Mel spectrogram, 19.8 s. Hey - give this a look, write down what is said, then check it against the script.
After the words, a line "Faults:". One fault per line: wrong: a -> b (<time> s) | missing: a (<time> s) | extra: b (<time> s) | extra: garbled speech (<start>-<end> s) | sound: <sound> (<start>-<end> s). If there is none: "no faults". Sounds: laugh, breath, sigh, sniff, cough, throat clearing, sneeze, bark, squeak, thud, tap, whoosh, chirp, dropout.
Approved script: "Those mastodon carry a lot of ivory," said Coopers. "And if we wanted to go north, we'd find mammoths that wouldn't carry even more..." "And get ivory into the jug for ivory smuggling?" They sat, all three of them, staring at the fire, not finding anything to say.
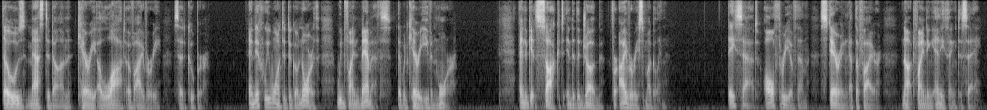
"Those mastodon carry a lot of ivory," said Cooper. "And if we wanted to go north, we'd find mammoths that would carry even more..." "And get socked into the jug for ivory smuggling?" They sat, all three of them, staring at the fire, not finding anything to say.
Faults:
wrong: Coopers -> Cooper (3.7 s)
wrong: wouldn't -> would (8.0 s)
wrong: ivory -> socked (10.7 s)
